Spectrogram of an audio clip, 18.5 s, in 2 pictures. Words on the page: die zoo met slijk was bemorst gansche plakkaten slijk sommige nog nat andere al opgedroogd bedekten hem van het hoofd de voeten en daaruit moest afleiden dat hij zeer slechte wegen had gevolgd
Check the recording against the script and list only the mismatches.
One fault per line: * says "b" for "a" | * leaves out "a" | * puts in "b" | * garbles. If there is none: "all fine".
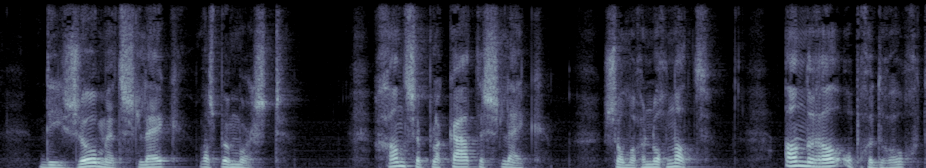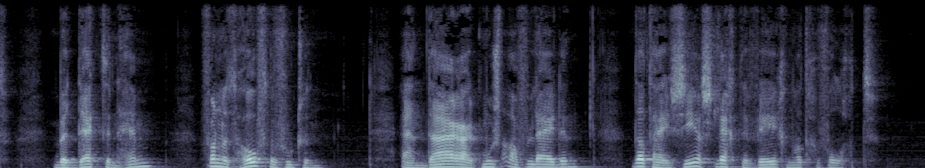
all fine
